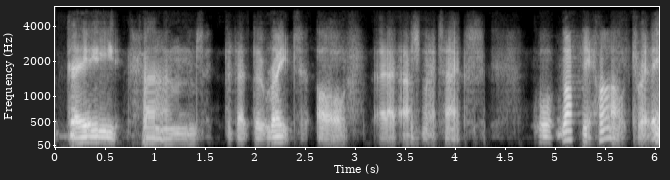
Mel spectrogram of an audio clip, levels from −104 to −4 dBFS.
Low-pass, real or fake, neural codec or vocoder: 5.4 kHz; fake; codec, 16 kHz in and 24 kHz out, 0.6 kbps, FireRedTTS-2 codec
